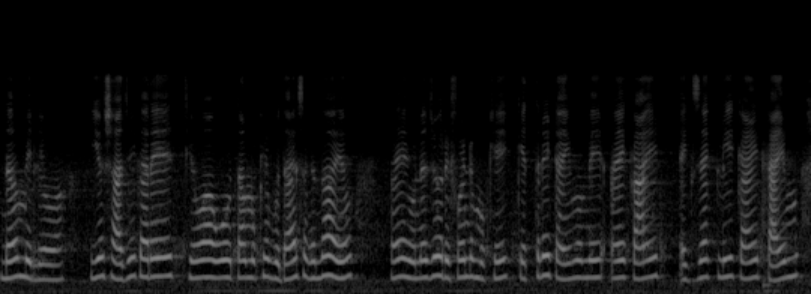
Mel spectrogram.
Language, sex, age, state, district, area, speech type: Sindhi, female, 18-30, Gujarat, Surat, urban, spontaneous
